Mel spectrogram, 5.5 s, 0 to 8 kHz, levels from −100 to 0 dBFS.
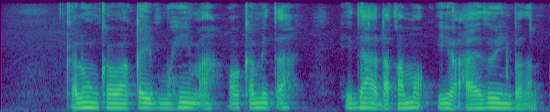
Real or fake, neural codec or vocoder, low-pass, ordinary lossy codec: real; none; 7.2 kHz; none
